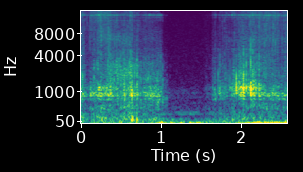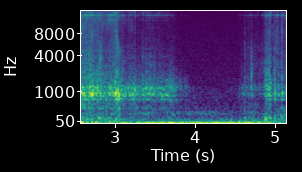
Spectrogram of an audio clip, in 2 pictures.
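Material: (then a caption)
Sand. A small brush tip scratches and digs repeatedly into a loose mound of pale, fine sand. It makes a steady dry, grainy crunching and scraping that comes in rough bursts, with two brief softer stretches where the bright hiss fades.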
